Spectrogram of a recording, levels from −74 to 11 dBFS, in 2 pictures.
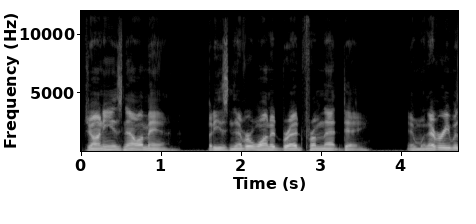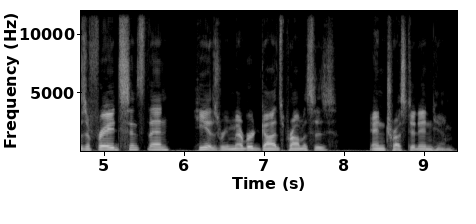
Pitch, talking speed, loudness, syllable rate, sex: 120 Hz, 190 wpm, -18 LUFS, 5.4 syllables/s, male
